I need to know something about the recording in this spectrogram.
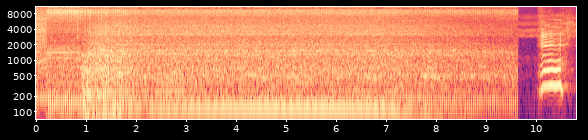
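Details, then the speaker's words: Abandoned 2003 Exmark zero-turn mower, unused for years, recorded in a garage: with the PTO blades engaged, a steady engine drone carries a thin whine, then runs down. Owner suspects a bearing. A hydraulic filter leak was also found underneath. "maybe maybe I'm over exaggerating I haven't ever heard this PTO engage in the garage in a garage in general so maybe it's just a little violent in here but it still kind of sounds like a bearing to me or something something isn't happy"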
